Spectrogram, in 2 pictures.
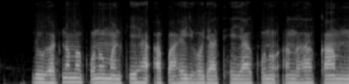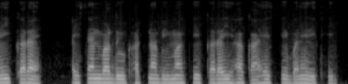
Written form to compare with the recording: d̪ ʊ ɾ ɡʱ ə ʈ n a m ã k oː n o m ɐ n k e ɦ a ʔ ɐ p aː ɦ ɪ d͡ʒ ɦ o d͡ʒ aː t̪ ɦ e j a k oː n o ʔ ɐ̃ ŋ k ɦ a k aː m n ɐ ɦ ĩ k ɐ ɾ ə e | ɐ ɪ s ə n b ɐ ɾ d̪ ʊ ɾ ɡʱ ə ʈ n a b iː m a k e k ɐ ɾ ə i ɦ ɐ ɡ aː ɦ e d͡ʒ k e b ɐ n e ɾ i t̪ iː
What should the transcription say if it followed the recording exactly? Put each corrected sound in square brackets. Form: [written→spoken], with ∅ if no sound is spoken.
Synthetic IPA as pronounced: d̪ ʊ ɾ ɡʱ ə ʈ n a m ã k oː n o m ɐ n k e ɦ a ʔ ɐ p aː ɦ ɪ d͡ʒ ɦ o d͡ʒ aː t̪ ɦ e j a k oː n o ʔ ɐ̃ ŋ [k→ɡ] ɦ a k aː m n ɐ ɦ ĩ k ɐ ɾ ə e | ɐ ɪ s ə n b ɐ ɾ d̪ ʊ ɾ ɡʱ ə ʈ n a b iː m a k e k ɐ ɾ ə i ɦ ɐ [ɡ→k] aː ɦ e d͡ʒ k e b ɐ n e ɾ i [t̪→t̪ʰ] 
